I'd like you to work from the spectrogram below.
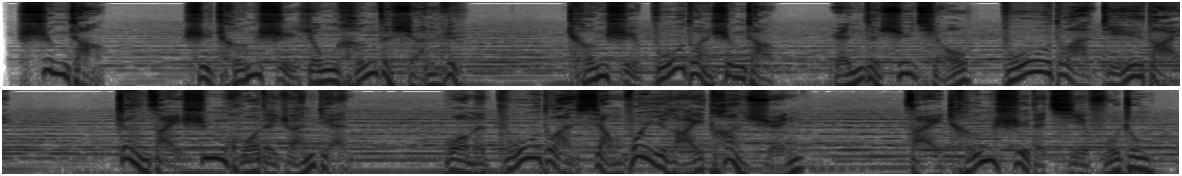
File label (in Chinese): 男 宣传片 磁性大气; 生长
